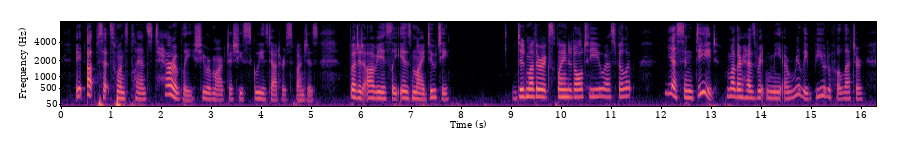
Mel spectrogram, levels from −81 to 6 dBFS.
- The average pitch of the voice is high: Yes, high, 195 Hz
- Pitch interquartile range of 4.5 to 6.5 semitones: Yes, average, 5.2 semitones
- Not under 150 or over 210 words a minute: No, average, 140 wpm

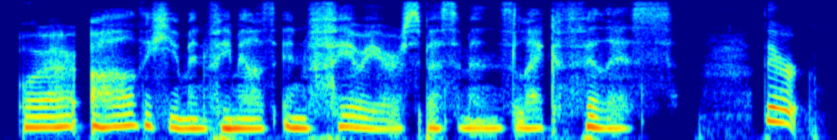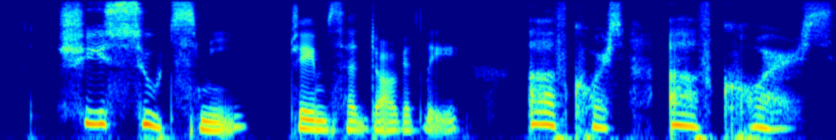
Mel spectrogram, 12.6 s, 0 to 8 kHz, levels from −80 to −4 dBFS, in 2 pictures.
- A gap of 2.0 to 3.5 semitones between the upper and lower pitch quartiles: Yes, average, 3.1 semitones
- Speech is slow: Yes, slow, 100 wpm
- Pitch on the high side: No, medium, 170 Hz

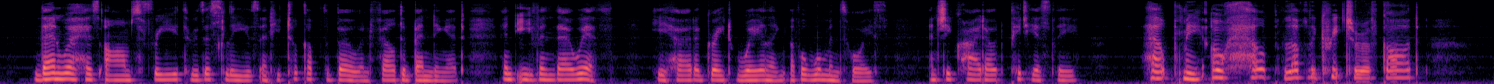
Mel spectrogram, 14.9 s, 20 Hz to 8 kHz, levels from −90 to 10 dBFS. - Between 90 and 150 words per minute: No, average, 175 wpm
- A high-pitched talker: No, medium, 180 Hz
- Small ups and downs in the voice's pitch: No, average, 3.0 semitones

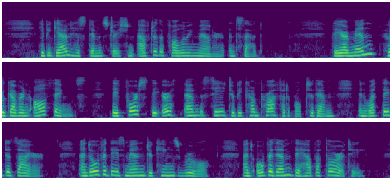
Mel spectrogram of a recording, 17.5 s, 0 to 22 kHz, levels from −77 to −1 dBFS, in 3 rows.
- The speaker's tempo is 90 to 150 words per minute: No, average, 160 wpm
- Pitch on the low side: No, high, 205 Hz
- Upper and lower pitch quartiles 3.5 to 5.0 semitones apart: No, average, 3.0 semitones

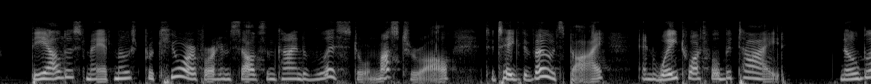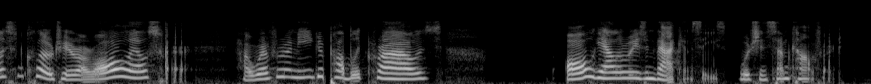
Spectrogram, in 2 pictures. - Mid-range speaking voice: No, very high, 265 Hz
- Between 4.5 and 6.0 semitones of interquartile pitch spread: No, average, 4.1 semitones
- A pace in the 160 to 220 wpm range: No, average, 150 wpm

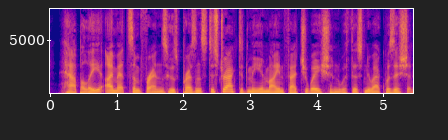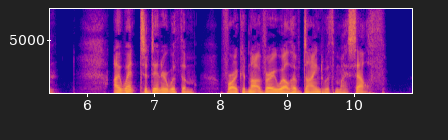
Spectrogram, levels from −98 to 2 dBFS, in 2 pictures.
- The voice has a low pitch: Yes, low, 110 Hz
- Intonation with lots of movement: Yes, wide, 5.8 semitones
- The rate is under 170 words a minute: No, average, 175 wpm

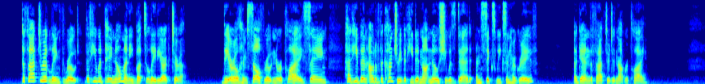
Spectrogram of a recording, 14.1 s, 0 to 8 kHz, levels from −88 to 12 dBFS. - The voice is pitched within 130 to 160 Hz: No, high, 225 Hz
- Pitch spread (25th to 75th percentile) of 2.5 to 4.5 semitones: No, wide, 5.5 semitones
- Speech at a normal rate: No, fast, 210 wpm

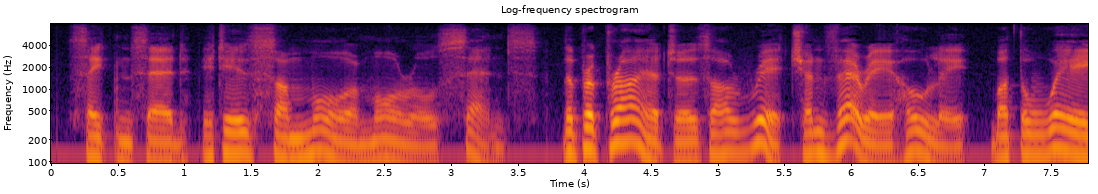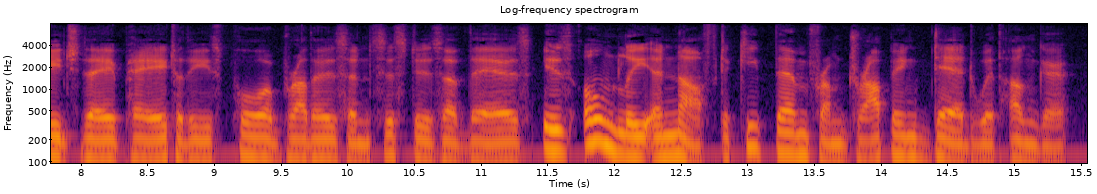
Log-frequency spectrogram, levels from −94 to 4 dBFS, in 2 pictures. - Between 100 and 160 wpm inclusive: Yes, average, 150 wpm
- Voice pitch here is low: Yes, low, 105 Hz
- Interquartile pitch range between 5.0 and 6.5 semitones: No, average, 4.3 semitones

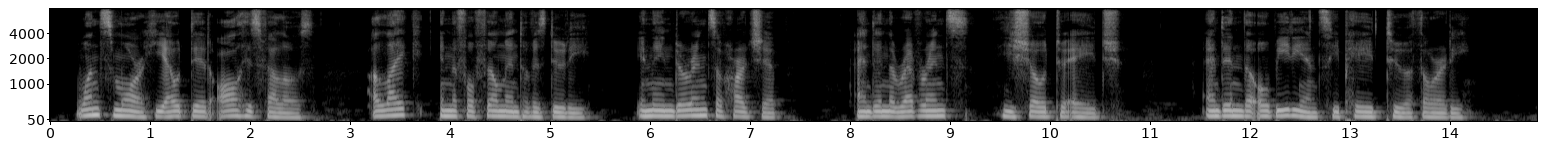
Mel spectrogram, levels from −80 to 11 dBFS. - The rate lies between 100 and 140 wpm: Yes, slow, 135 wpm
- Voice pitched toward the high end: No, low, 130 Hz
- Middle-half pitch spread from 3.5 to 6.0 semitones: No, average, 2.8 semitones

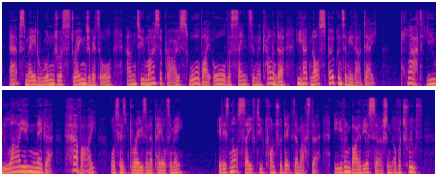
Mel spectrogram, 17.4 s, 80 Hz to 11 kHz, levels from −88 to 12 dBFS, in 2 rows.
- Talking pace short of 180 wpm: No, average, 195 wpm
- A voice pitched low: No, medium, 150 Hz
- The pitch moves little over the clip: No, average, 4.8 semitones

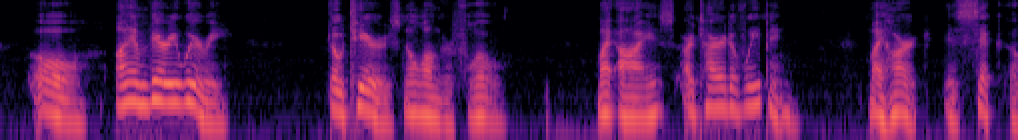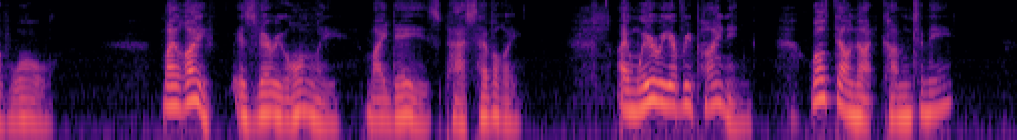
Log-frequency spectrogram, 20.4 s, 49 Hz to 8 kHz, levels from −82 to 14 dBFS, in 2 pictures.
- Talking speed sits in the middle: No, slow, 120 wpm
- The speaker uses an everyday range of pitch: No, wide, 7.5 semitones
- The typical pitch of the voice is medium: No, low, 125 Hz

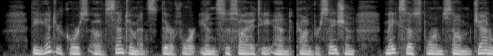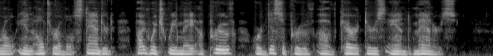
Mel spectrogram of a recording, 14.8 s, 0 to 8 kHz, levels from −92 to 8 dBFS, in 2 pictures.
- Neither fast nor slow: No, slow, 110 wpm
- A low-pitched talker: No, medium, 145 Hz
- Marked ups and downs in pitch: No, average, 3.0 semitones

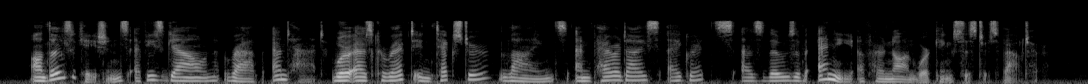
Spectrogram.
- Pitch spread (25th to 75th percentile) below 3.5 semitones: No, average, 3.9 semitones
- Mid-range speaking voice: Yes, medium, 170 Hz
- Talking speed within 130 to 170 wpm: Yes, average, 155 wpm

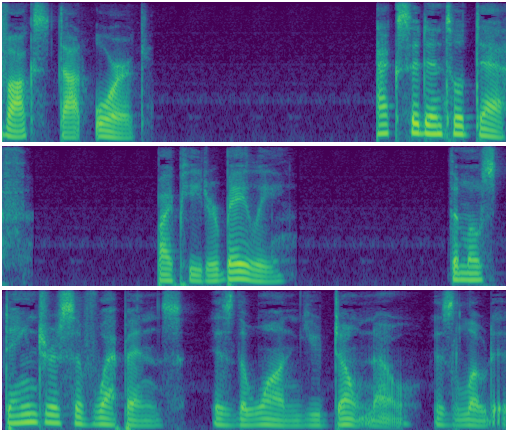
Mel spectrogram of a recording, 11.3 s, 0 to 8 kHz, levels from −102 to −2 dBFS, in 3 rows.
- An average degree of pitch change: No, wide, 5.8 semitones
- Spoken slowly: Yes, slow, 100 wpm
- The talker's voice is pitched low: Yes, low, 125 Hz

